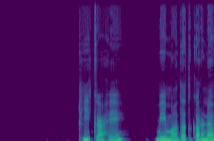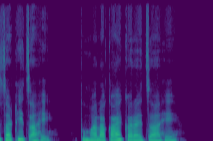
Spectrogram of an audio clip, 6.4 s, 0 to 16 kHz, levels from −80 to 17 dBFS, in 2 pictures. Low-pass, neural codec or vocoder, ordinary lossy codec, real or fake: 14.4 kHz; none; Opus, 32 kbps; real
